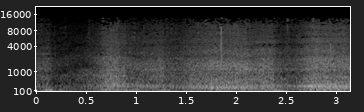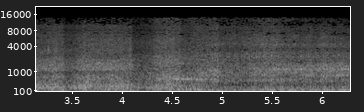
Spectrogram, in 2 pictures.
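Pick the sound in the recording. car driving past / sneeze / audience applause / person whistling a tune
car driving past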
